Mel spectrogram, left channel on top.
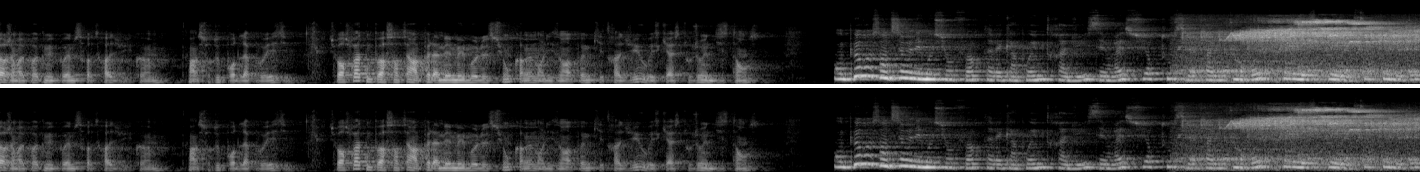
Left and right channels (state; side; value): quieter; right; 3.8 dB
